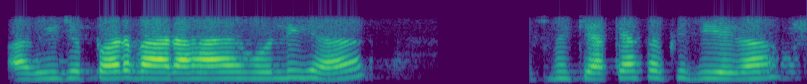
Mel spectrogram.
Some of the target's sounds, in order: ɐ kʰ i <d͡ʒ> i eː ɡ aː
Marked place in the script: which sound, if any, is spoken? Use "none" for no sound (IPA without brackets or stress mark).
d͡ʒ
